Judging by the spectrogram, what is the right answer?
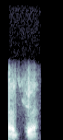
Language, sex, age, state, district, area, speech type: Marathi, male, 45-60, Maharashtra, Nashik, urban, conversation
